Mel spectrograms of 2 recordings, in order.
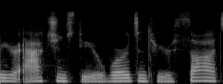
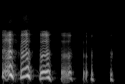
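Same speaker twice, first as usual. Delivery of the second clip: high-pitched delighted giggle; a bright, high little laugh; 13 semitones higher, 4 dB louder than usual. Acted.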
